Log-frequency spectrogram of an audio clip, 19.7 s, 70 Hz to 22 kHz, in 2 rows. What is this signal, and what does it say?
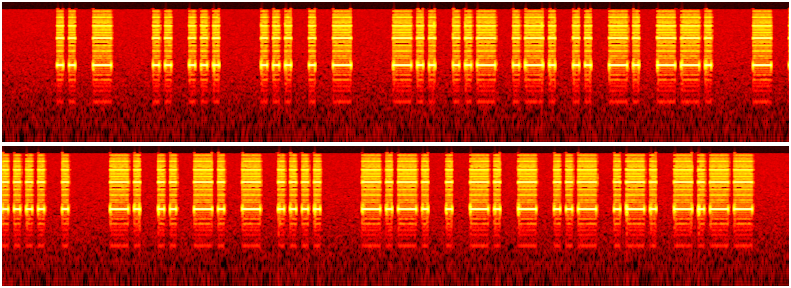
Morse code, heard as electronic beeps, machine-sent, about 16 wpm, 1650 Hz. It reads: IT IS SET DURING THE NINTH CENTURY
